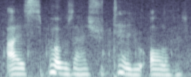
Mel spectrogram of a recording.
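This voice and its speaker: A woman's voice: low voice, brisk, darkish tone, close to an everyday voice, low-quality recording. An American woman acting an anxious, ambitious secretary in an old-time radio suspense drama, with an earnest, melodramatic delivery. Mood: confiding. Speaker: actress playing the secretary. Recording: vintage radio drama, faint background noise.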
